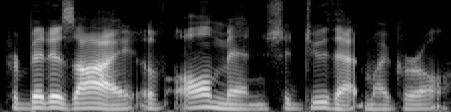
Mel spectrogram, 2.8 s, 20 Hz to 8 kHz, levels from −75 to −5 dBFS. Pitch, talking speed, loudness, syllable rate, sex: 125 Hz, 235 wpm, -19 LUFS, 4.3 syllables/s, male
